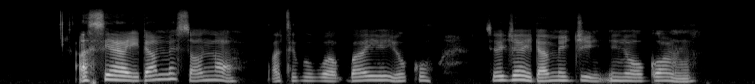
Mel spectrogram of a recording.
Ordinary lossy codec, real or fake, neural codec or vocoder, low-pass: none; fake; codec, 44.1 kHz, 2.6 kbps, SNAC; 14.4 kHz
